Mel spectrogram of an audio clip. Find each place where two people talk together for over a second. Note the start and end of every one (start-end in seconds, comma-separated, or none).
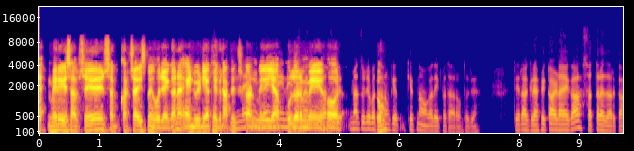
3.2-5.0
